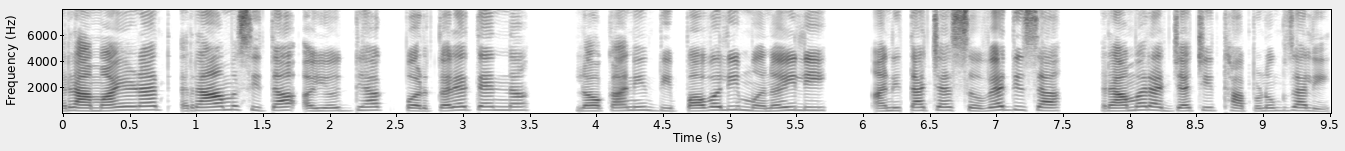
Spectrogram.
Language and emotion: Goan Konkani, neutral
